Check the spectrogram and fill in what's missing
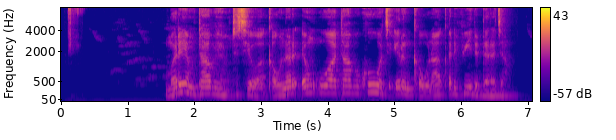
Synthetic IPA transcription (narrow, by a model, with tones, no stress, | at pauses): mɐ˦ɾjɐ˨mta˦ɸa˨hɪ˨mt͡ʃi˦t͡ʃeː˦˨waː˨kʼɐ˨wnɐ˦rj̰ɐ˦ŋʔʊ˦waː˦ta˦ɸi˦kʷʰoː˦wɐ˨t͡ʃe˨ʔɪ˦ɽɪ˨ŋkʼa˨wnaː˦kʼɐ˦ɽɸiː˦da˨dɐ˦ɾɐ˦d͡ʒaː˨ʔ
